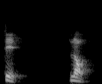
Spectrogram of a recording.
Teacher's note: 南部的第八调像讲这滴甲落拢是较悬的降落高降的音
